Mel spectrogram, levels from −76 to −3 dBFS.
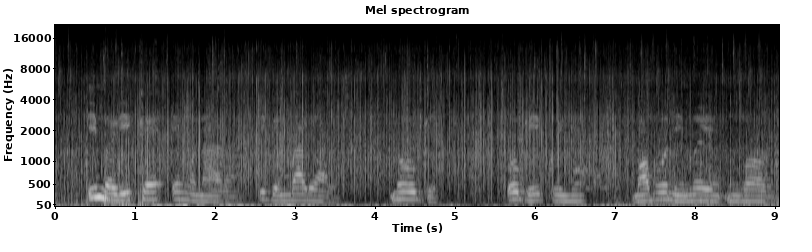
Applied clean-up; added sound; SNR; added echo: none; Rain; 4 dB; none.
